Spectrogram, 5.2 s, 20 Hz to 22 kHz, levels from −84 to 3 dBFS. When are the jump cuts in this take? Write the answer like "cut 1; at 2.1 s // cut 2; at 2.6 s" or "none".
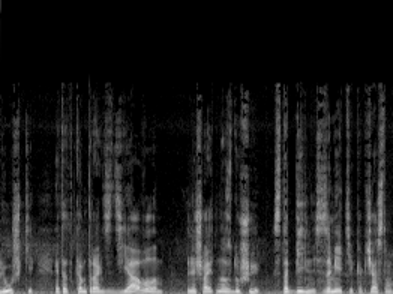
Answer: cut 1; at 3.6 s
